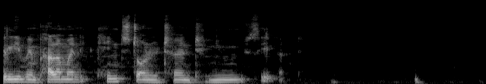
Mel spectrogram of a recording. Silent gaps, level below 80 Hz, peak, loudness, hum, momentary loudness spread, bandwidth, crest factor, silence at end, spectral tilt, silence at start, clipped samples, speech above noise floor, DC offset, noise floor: none; -58 dBFS; -6 dBFS; -26 LUFS; none; 12 LU; 11 kHz; 22 dB; 0.65 s; -5.5 dB/octave; 0.05 s; under 0.1%; 45 dB; under 0.1%; -71 dBFS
